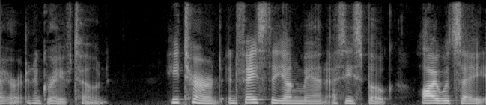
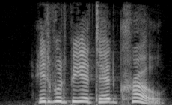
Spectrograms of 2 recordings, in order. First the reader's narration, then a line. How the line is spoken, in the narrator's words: he interrupted excitedly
